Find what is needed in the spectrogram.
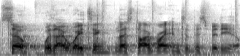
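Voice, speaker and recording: Music plays behind a man with a British accent. His tone is energetic, his intonation lively and his pace fairly quick. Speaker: personal trainer. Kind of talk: fitness tutorial. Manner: energetic, informal.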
